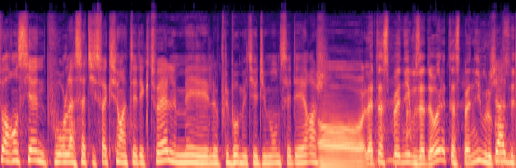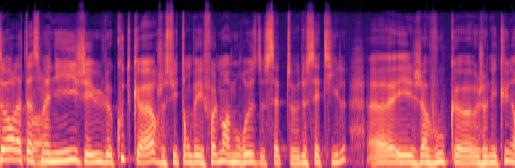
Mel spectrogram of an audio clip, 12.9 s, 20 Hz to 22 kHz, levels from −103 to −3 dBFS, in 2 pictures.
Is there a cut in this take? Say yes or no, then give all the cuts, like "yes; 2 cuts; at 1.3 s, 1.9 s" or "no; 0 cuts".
no; 0 cuts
